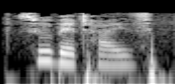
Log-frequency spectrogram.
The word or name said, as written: subitize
